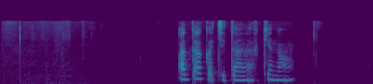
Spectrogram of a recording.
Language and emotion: Russian, neutral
